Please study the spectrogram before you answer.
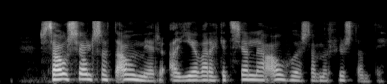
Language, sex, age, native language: Icelandic, female, 20-29, Icelandic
